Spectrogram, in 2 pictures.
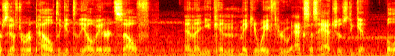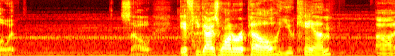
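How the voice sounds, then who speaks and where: A man's voice: lowish voice, noisy background. A man running a tabletop roleplaying game as game master, casually narrating scenes and explaining rules. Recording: faint music behind the voice. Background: music.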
